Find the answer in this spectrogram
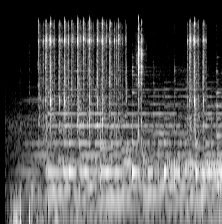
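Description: Broadcast ident music: a sustained synth chord with a rapid run of keyboard-typing clicks laid over it as a sound effect. The clicks come in two bursts, a long one starting under a second in and a short one near the end.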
